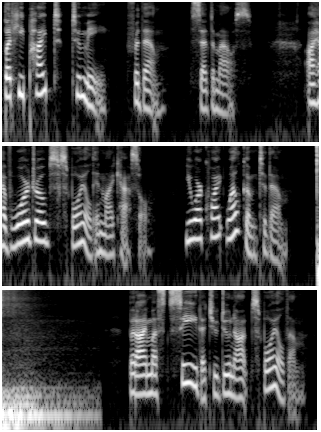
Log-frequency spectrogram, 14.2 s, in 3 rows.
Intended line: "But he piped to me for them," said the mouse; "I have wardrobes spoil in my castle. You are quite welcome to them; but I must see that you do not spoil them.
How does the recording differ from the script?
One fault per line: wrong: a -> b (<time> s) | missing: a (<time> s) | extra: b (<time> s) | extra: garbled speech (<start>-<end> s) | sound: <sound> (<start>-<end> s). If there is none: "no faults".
sound: thud (9.5-11.0 s)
